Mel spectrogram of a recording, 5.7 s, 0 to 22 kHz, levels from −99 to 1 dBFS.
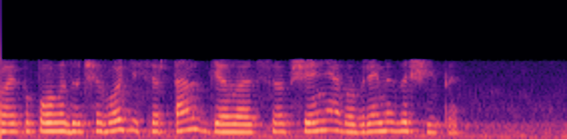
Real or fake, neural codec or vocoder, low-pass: fake; codec, 16 kHz, 8 kbps, FunCodec, trained on LibriTTS, 25 frames a second; 3.6 kHz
